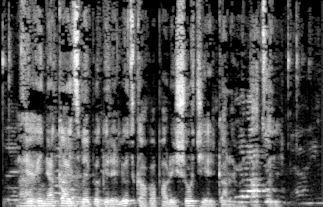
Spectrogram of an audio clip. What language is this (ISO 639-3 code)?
hye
